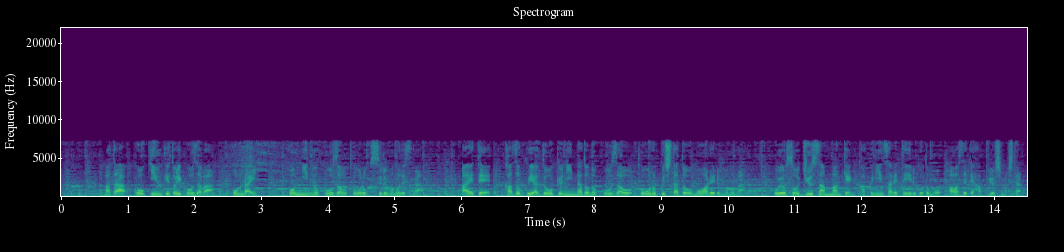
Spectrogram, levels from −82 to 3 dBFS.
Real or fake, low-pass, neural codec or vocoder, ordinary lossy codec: fake; 7.2 kHz; vocoder, 44.1 kHz, 128 mel bands every 256 samples, BigVGAN v2; none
